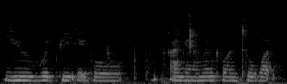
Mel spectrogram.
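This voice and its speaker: A young woman explaining a topic in a soft, mostly whispered ASMR style, rambling with fillers and self-corrections. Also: fairly low pitch, completely flat delivery, a little fast. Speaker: vlogger.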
